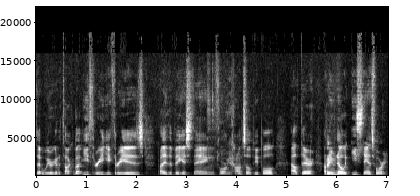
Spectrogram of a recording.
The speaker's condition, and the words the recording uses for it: None; typical speech.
